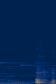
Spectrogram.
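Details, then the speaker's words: Adult's lingering post-viral cough, present for more than a month, with a sore throat, recorded during a livestream: one sharp cough, then a smaller second burst over steady background music. "These damn post viral coughs that I get like more than a month of death. Sorry about that noise."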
